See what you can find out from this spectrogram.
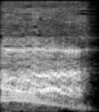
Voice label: hurt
